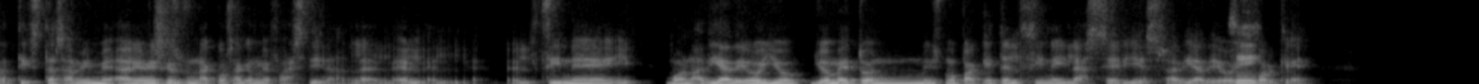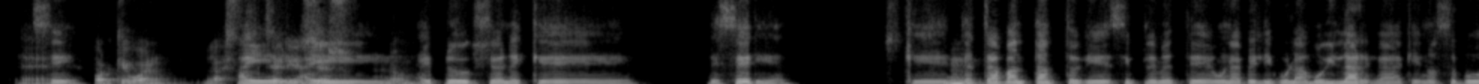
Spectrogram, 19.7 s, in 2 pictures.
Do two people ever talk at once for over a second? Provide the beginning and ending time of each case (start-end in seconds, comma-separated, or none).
11.4-12.7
